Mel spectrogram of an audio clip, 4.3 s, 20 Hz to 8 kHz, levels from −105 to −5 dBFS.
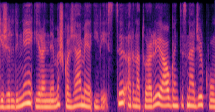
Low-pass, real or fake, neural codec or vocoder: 7.2 kHz; fake; codec, 16 kHz, 1 kbps, X-Codec, HuBERT features, trained on LibriSpeech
